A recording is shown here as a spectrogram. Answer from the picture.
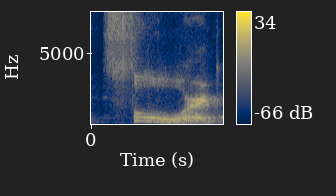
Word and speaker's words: sword: We pronounce this word as sword, not sword. The W is silent.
